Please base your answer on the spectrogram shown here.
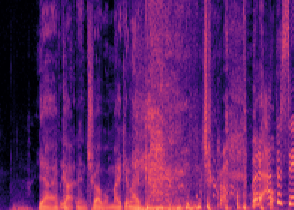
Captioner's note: laughs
